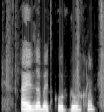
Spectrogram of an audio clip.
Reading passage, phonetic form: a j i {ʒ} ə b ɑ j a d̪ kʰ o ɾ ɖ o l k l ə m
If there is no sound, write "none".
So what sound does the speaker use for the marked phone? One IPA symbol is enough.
z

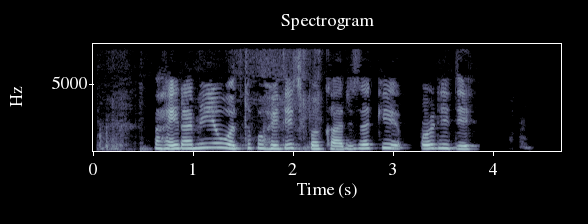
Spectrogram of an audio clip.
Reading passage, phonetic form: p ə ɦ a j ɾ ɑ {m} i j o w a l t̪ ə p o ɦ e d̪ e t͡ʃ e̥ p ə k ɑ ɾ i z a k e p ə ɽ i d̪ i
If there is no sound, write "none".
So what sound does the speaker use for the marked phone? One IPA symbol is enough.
n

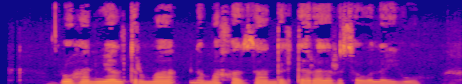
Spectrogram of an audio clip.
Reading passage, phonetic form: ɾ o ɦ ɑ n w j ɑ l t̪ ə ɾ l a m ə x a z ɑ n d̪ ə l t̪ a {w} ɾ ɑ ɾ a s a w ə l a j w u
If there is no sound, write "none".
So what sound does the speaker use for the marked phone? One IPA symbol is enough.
none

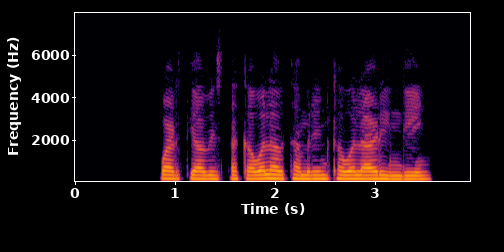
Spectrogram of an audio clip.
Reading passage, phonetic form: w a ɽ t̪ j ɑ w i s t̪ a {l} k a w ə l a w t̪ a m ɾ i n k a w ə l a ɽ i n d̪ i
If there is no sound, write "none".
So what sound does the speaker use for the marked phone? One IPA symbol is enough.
none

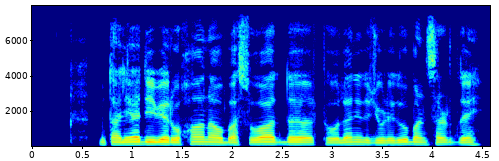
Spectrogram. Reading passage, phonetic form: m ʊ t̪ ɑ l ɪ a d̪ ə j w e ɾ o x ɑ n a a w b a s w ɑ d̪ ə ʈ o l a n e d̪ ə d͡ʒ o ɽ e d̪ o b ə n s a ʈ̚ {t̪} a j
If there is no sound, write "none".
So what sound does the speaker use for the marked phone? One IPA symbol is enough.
d̪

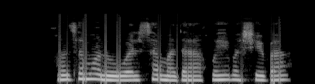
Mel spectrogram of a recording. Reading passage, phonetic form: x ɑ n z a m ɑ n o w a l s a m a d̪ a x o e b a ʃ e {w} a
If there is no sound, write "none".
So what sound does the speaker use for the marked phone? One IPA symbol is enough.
b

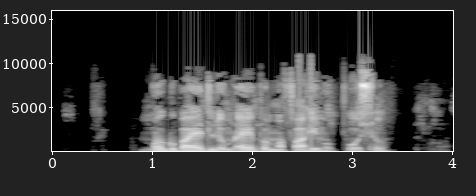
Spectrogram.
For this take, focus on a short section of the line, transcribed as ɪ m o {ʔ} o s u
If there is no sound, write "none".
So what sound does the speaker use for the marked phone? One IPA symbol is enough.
p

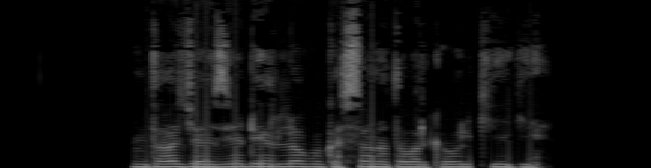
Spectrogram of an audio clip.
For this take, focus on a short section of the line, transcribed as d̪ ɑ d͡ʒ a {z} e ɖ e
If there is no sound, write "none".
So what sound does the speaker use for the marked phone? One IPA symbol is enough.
z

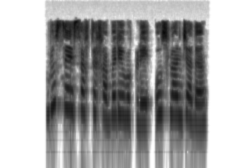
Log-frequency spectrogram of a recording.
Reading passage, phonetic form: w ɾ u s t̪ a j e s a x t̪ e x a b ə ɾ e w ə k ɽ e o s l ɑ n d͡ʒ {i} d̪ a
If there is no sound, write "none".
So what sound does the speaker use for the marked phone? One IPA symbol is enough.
a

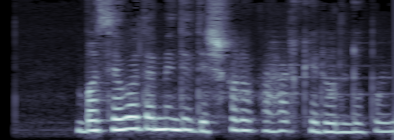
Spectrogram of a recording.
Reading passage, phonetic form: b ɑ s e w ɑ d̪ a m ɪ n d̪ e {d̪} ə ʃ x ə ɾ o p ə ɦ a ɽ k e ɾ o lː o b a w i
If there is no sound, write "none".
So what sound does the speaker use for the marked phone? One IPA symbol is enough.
d̪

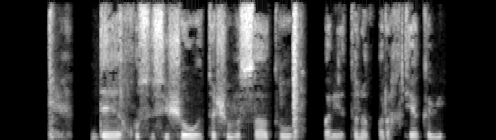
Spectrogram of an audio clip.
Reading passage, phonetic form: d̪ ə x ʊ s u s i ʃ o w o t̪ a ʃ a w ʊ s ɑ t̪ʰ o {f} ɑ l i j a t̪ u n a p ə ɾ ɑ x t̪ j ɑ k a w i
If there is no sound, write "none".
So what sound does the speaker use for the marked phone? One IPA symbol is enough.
f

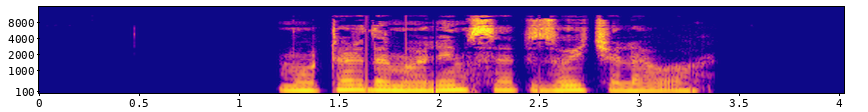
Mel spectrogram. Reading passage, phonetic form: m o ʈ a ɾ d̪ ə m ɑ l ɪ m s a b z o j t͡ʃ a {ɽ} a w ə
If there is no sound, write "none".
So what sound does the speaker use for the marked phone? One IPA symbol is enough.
l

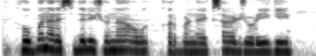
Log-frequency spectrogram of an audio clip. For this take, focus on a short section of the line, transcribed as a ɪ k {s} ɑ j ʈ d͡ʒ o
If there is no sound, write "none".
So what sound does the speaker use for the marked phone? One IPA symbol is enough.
s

